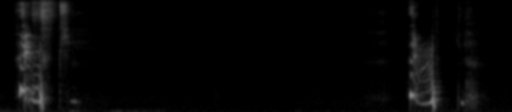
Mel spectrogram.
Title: Violent hayfever sneezes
